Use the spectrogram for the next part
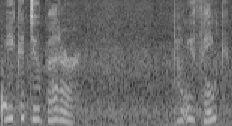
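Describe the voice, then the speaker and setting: A woman's voice: on the high side, slow, dark tone, slight background noise. A woman playing a principled young heroine in a fantasy game, speaking earnestly with composed firmness. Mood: pointed challenge. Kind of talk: dramatic fantasy game voice acting.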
